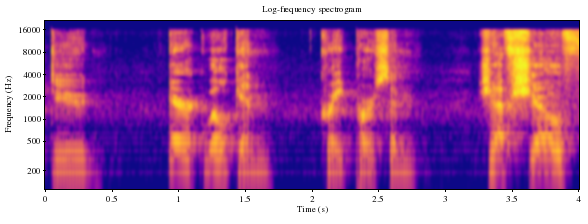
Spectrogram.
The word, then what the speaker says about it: Schoaf: Jeff Schoaf, rhymes with loaf.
